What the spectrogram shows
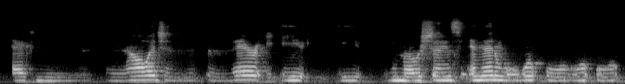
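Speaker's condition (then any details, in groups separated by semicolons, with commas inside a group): Stuttering; severe stuttering at college start, fluency temporarily improved by drinking alcohol, works as school slp; stutters openly, cannot hide it, discloses stuttering to parents, feels in control; noticeable stuttering that cannot be hidden, more fluent when drinking then; prolonged sounds, blocks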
